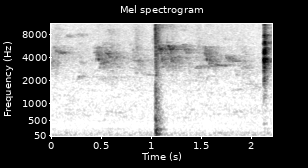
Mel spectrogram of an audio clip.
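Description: A cardboard box is set down with a thud.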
